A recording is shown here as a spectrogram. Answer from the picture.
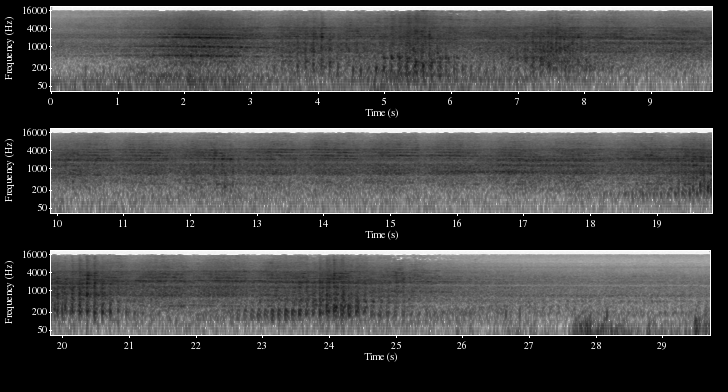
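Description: Electric-hauled container freight train passing close by: its wheels clatter in a steady rhythm over the rail joints as wagon after wagon goes by, with a short steady tone about two seconds in as the locomotive passes. The sound fades away near the end.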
